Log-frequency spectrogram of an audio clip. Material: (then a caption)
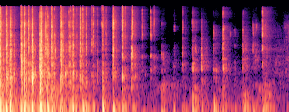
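Plastic. Fingers with long blue nails type rapidly on a detached black plastic laptop keyboard held horizontally close up. Dense, crisp plastic clicks and soft low thuds come in quick, uneven bursts. The tapping is busiest at the start, then thins out and grows quieter toward the end.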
